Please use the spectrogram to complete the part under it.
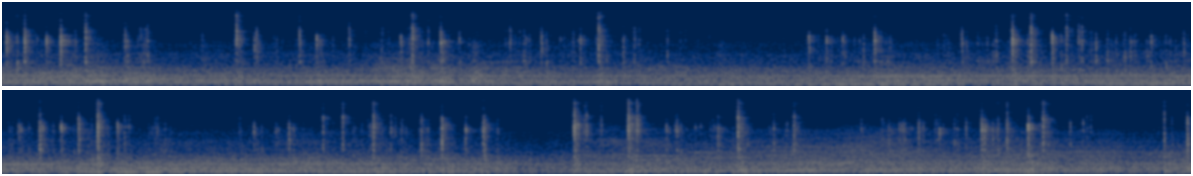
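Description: Rapid, steady key clicks from a computer keyboard as a MATLAB plotting command is typed, with no talk, over a constant low room hum.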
